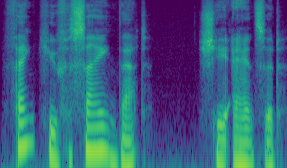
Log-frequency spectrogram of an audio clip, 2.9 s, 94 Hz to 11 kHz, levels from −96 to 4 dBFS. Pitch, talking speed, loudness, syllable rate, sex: 125 Hz, 145 wpm, -21 LUFS, 3.9 syllables/s, male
